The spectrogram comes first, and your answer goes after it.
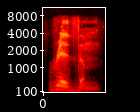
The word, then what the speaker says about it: rhythm: word rhythm right here this word is rhythm rhythm rhythm okay right now rhythm yeah there you go that's the th sound one more time rhythm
